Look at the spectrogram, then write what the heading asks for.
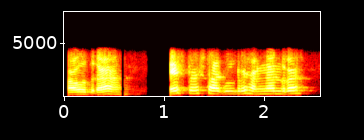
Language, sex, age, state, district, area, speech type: Kannada, female, 30-45, Karnataka, Koppal, rural, conversation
